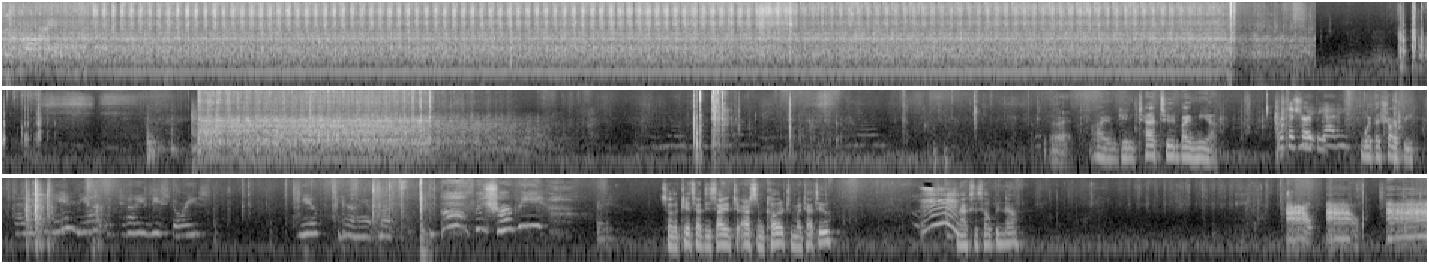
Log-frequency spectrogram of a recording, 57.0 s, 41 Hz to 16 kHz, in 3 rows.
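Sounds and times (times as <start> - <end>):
electric pencil sharpener motor: 0.0 - 17.5, 21.6 - 26.3.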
